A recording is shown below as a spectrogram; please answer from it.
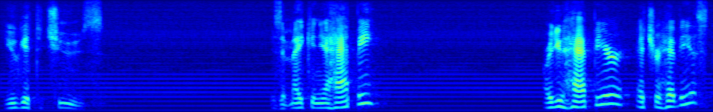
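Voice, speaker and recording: A middle-aged man giving a humorous, animated church talk on eating habits, swinging between quiet asides and loud bursts. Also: medium pitch, a little slow, long pauses, highs cut off. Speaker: fitness trainer speaking at church. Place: church hall.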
